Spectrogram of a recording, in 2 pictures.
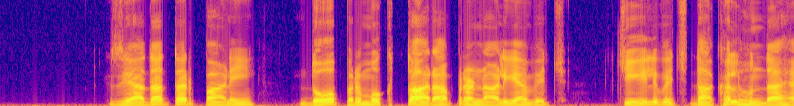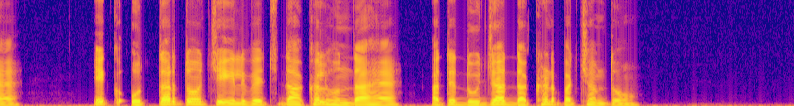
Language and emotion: Punjabi, neutral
